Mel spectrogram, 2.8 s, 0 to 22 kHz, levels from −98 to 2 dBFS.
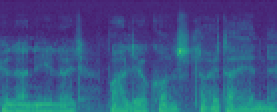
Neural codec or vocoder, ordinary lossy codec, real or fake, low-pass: none; none; real; none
